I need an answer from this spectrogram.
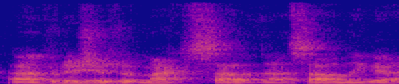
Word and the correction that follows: Saldinger: and Atsumi Yajima. Saldinger. – Oh, Saldinger, okay. That is not what you said.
